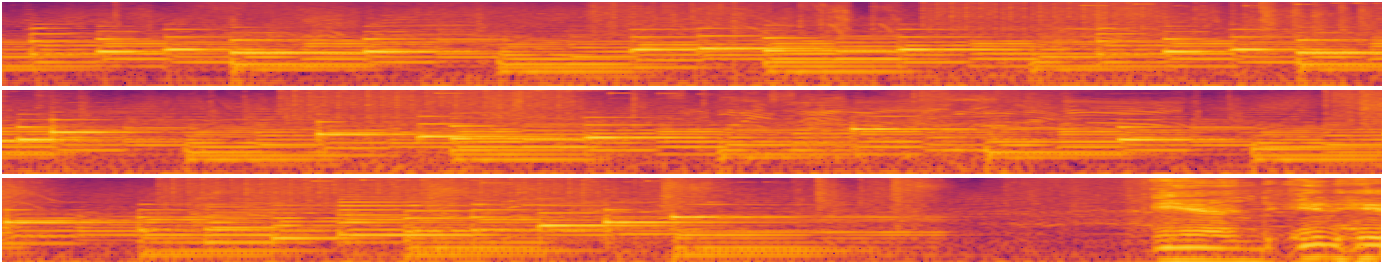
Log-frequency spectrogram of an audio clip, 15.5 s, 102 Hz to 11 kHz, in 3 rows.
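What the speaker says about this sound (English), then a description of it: "the progression is articulated through bassoon arpeggios, and that sounds like this" Orchestral passage from Mozart's Piano Concerto No. 24 with bassoon arpeggios outlining the 50s chord progression, steady repeating note patterns under sustained strings, ending with a louder swell.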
